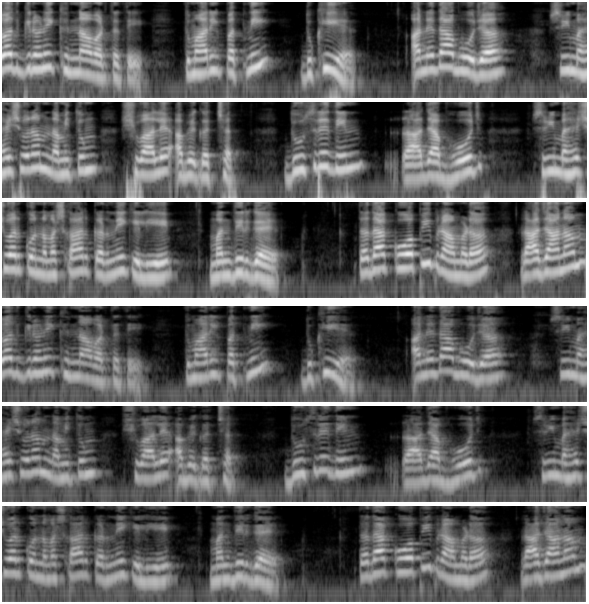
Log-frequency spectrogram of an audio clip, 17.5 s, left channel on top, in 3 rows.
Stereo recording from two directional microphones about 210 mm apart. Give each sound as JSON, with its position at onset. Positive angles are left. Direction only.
{"t": 0.0, "sound": "a woman's voice", "side_deg": 40}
